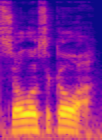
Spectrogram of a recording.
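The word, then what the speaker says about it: Solo Sikoa: the challengers include grayson waller santos escobar and solo sakoa did i say that right yeah you said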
